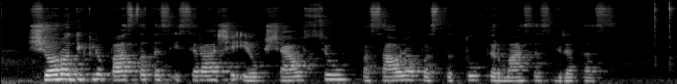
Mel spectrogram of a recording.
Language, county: Lithuanian, Kaunas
